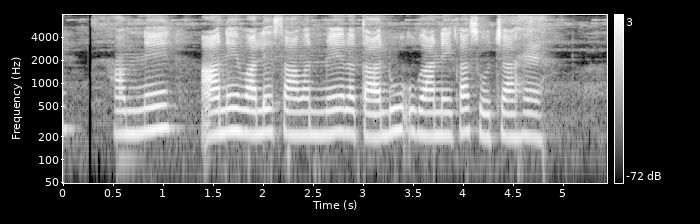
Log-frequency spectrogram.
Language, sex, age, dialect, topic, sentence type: Hindi, female, 18-24, Hindustani Malvi Khadi Boli, agriculture, statement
